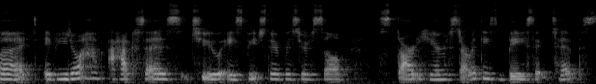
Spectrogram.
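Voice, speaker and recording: A woman's high, monotone voice with flat intonation at a fairly slow pace. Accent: American. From US. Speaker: parent vlogger. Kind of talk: casual tutorial. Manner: conversational with fillers.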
